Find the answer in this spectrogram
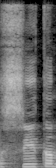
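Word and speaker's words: Tseten: Okay, his taxi driver सेतन, देखिएगा सेतन, अब इसमें टी साइलेंट है स्टूडेंट्स।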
